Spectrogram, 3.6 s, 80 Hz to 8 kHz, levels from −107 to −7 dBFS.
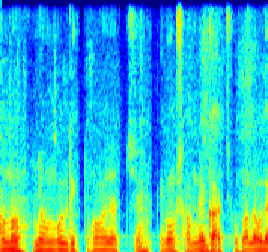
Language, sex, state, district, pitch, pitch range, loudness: Bengali, male, West Bengal, Jhargram, 100 Hz, 95-105 Hz, -22 LUFS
